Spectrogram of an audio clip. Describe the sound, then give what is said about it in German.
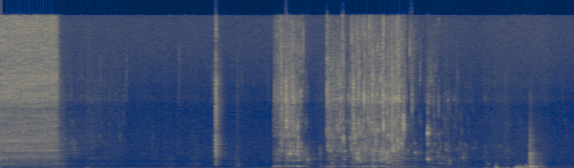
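Cress is washed under running tap water in a kitchen sieve. After a quiet start and a single click, a short burst of splashing flow fills the middle, then a few low thumps follow. “wascht sie im Küchensieb, lasst sie gut abtropfen”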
